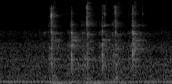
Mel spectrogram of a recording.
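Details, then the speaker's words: Hampton Bay Littleton ceiling fan running: sharp light ticks about every fifth of a second over soft fan hum, fan vibrating and bobbing; owner suspects motor tapping against wires not pushed far enough into the outlet box. "As you can hear, it's making a noise. I think the motor is tapping against the wires."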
